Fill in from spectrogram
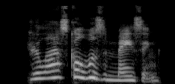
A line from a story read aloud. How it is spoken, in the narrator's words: Chowder blurts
